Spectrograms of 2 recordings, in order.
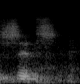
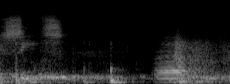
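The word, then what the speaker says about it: Sitz: the way it's wrote, they want to say seats. Sit. Sits. So if you ever watched any German competing, you will see there's not a single German that says seats. He says sits.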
